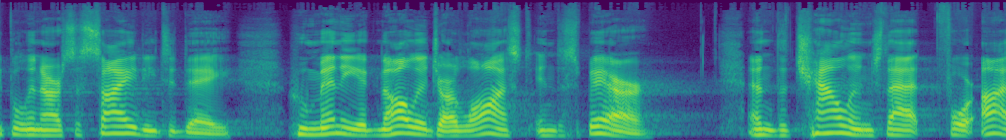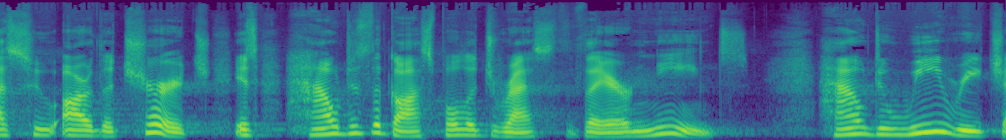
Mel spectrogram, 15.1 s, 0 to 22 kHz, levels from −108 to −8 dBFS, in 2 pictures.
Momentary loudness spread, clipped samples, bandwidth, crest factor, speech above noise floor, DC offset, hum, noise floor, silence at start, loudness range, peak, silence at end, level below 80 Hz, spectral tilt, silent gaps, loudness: 9 LU; under 0.1%; over 20 kHz; 22 dB; 27 dB; under 0.1%; none; -51 dBFS; 0 s; 4 LU; -4 dBFS; 0 s; -78 dBFS; -4 dB/octave; none; -24 LUFS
